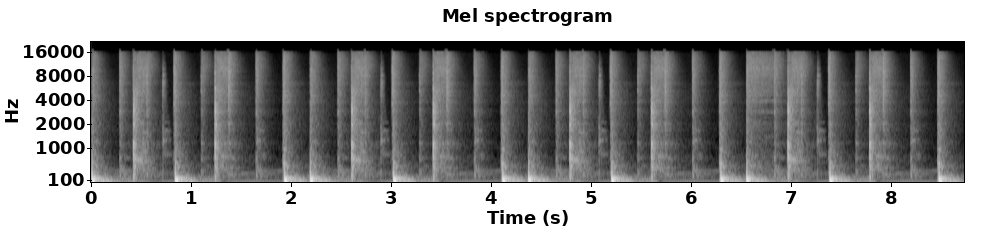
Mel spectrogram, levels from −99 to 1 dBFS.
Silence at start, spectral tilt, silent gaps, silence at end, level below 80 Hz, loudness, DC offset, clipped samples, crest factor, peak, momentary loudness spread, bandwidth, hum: 0 s; -4 dB/octave; none; 0 s; -30 dBFS; -24 LUFS; under 0.1%; under 0.1%; 20 dB; -2 dBFS; 8 LU; 17 kHz; none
